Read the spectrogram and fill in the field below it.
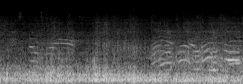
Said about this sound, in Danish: Øh, og nu kører lige en kæmpe larm på vinden.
